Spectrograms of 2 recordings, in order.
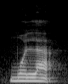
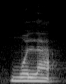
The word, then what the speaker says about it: mula: equivalent of mula mula mula has a final glottal stop so as a single word It's correct pronunciation is mula mula but if it's immediately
